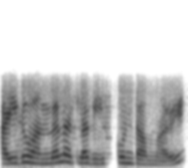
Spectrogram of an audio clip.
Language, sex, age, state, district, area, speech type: Telugu, female, 18-30, Telangana, Nizamabad, urban, conversation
